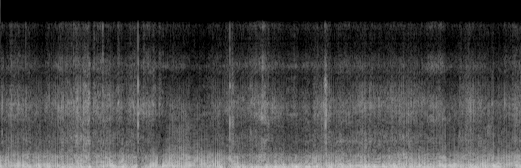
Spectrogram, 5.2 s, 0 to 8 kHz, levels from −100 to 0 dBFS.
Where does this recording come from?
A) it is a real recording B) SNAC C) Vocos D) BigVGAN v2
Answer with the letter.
C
